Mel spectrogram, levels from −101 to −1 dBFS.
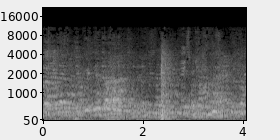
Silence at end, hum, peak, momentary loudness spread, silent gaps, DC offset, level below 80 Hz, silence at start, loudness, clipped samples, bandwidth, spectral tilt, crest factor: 0 s; none; -18 dBFS; 7 LU; none; under 0.1%; -56 dBFS; 0 s; -37 LUFS; under 0.1%; 11.5 kHz; -6.5 dB/octave; 18 dB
